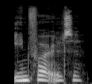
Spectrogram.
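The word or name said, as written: indføjelse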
